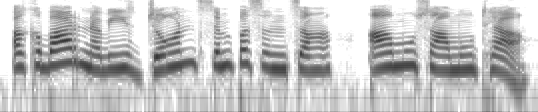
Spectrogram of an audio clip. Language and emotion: Sindhi, neutral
